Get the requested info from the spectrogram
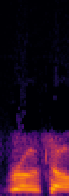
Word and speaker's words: Roseau: Am I pronouncing that name correctly? – Yes, Roseau.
